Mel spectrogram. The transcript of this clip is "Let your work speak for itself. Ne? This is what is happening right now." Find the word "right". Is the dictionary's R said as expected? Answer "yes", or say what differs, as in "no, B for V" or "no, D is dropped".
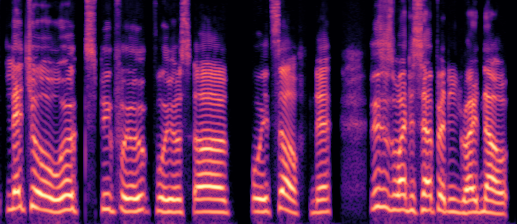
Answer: yes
